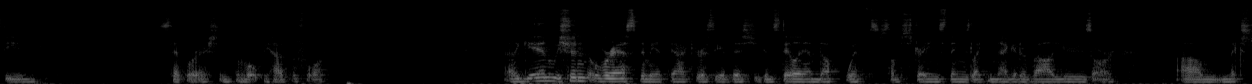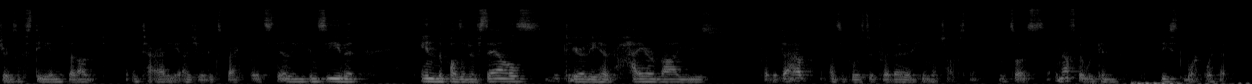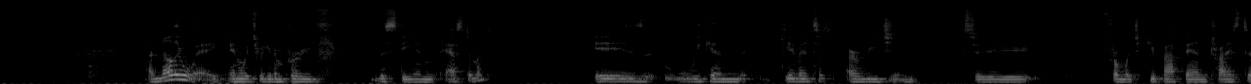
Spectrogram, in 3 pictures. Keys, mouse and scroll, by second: 0.8-1.5 scroll up 1, 1.5 scroll up 1, 5.2 click, 8.0-8.7 scroll down 1, 8.7-9.4 scroll down 1, 8.8-9.4 drag, 9.4-10.0 scroll down 1, 10.0-11.2 scroll up 1, 11.2 click, 11.2-12.1 scroll up 1, 16.2-18.2 scroll down 3, 16.8 click, 18.2-19.5 scroll down 1, 19.5-20.8 scroll down 1, 20.8-21.8 scroll down 1, 21.8 scroll down 1, 25.1 click, 26.2-26.8 drag, 28.6-29.9 drag, 34.4-37.1 drag.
